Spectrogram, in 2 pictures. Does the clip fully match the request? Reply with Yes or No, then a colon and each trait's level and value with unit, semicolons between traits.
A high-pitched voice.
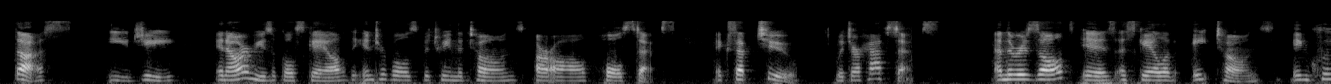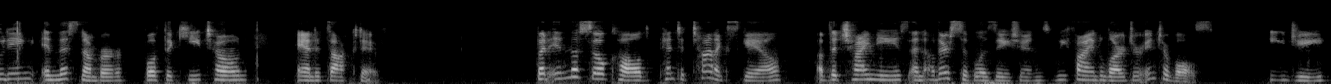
Yes: high, 200 Hz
